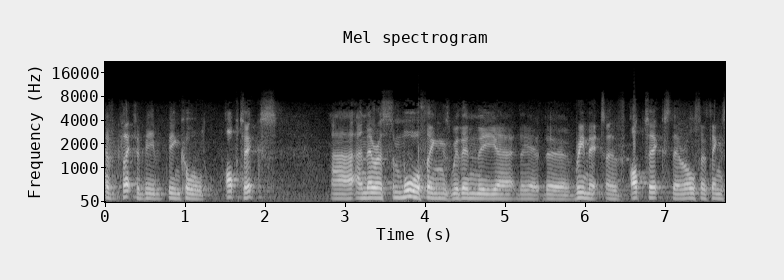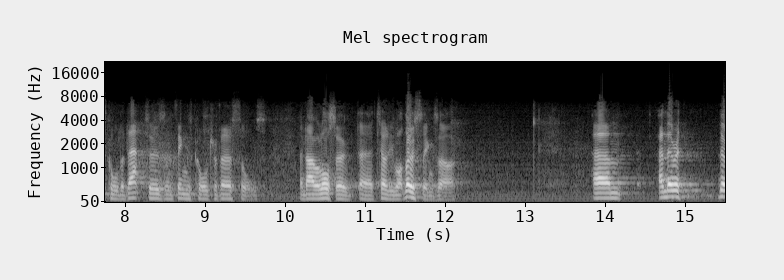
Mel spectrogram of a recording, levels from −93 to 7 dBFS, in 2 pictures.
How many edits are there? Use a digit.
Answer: 1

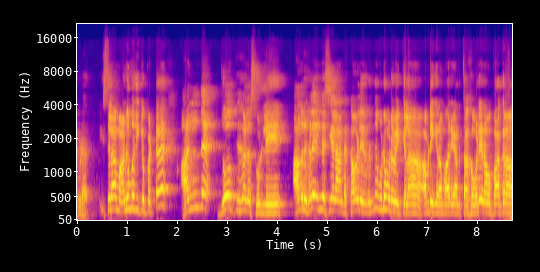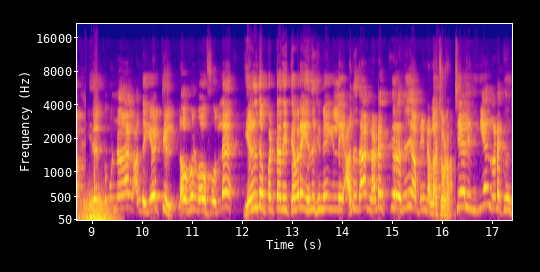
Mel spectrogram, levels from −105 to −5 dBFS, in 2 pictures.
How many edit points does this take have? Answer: 2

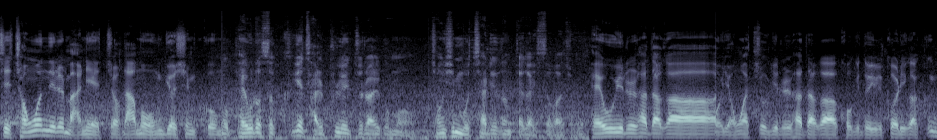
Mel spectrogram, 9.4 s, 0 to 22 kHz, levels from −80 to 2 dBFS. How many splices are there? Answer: 3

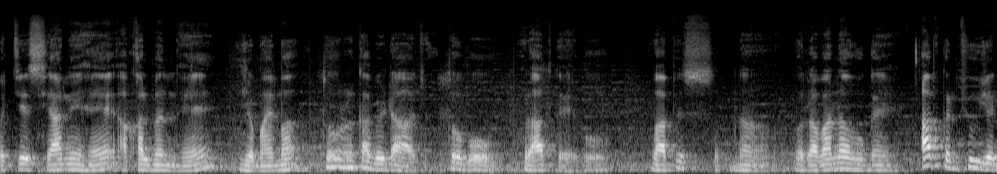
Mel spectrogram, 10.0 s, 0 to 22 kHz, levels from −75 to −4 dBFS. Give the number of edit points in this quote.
3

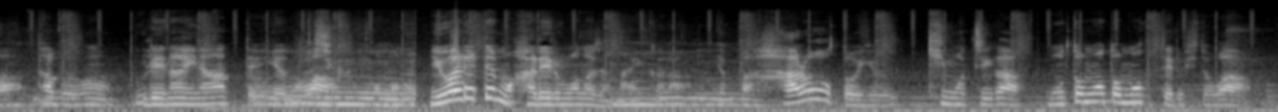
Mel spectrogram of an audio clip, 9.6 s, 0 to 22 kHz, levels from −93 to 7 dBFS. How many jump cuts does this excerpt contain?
3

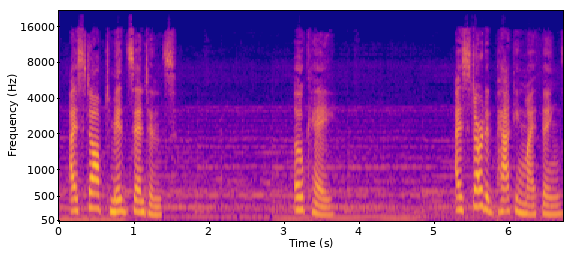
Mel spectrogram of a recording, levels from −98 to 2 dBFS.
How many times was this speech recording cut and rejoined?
2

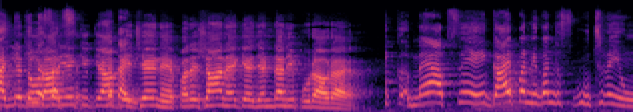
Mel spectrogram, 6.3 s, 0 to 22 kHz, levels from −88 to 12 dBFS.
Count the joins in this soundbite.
1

